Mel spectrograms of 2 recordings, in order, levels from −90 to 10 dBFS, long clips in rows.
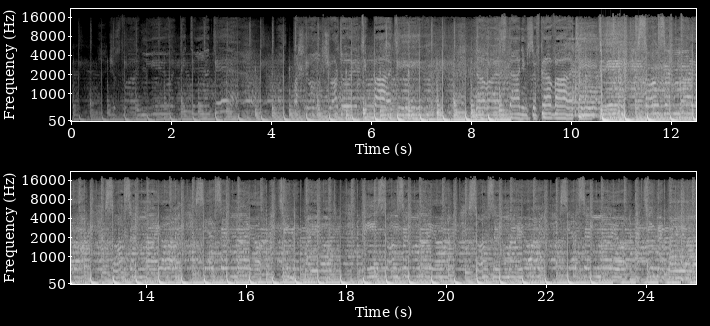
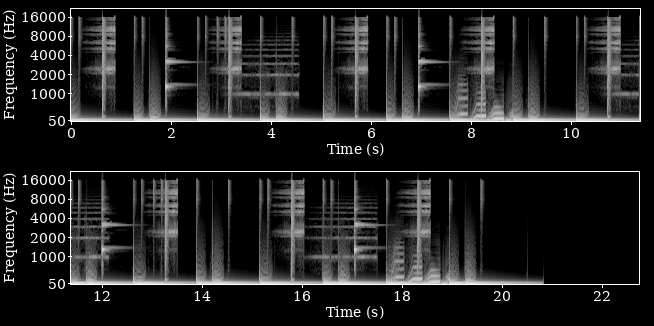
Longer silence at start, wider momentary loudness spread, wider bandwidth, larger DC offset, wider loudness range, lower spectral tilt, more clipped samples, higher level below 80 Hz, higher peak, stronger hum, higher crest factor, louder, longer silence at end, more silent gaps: first, 0.6 s vs 0 s; first, 14 LU vs 9 LU; about the same, 18 kHz vs 17 kHz; neither; first, 13 LU vs 2 LU; about the same, -4.5 dB/octave vs -4 dB/octave; neither; second, -18 dBFS vs -10 dBFS; about the same, 0 dBFS vs 0 dBFS; neither; about the same, 12 dB vs 10 dB; about the same, -13 LUFS vs -13 LUFS; second, 0 s vs 1.9 s; neither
